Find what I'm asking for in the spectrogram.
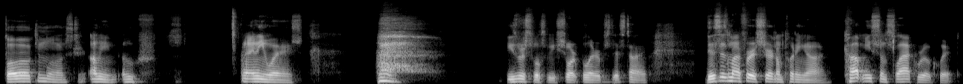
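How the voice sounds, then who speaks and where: A man vlogging casually to camera about gym shirts, talking in a rambling, laid-back way, swearing now and then, with a voice he calls monotone. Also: medium pitch, moderate pace, pauses often, no echo, studio quality. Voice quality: calls his own voice monotone.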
